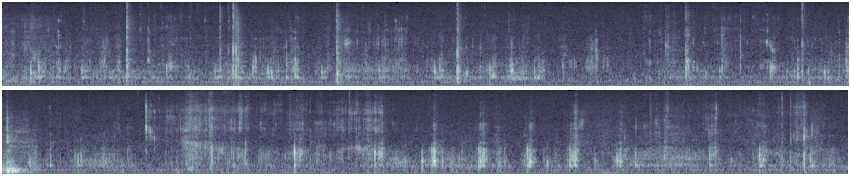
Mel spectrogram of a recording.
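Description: Close-up chewing and crunching of food, with many short crisp clicks and bites. There is a stretch of leaf rustling about ten seconds in, and a single dull thump just before it.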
